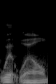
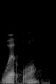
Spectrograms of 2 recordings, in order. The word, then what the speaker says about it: Whitwell: It's not Whitwell, but Whitwell.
